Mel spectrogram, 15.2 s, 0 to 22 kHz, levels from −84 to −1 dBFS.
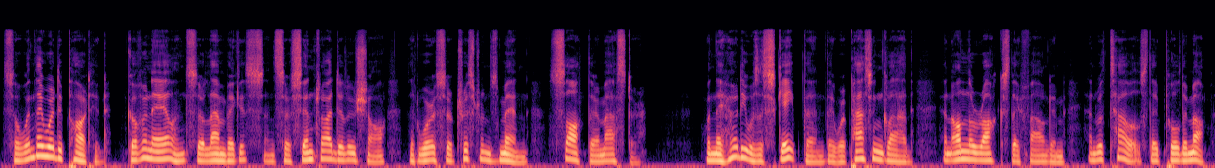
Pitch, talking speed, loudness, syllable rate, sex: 125 Hz, 185 wpm, -17 LUFS, 5.1 syllables/s, male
